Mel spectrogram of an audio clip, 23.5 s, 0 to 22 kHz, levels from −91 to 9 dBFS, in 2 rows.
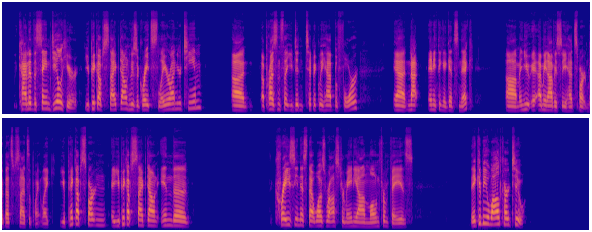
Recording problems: thin; very; fading below 300 Hz

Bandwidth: 15.5 kHz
